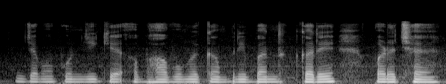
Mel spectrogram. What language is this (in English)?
Maithili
